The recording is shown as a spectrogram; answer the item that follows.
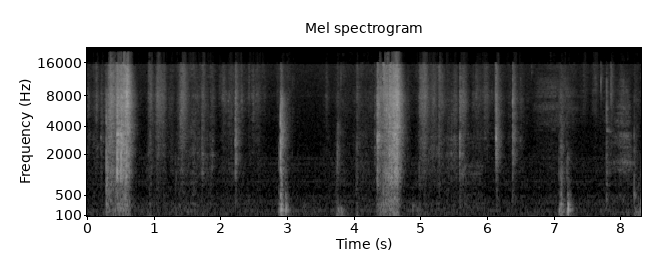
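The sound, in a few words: shuffling a deck of game cards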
